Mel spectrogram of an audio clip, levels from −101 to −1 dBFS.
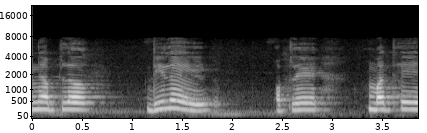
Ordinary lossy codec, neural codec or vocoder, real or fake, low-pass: none; none; real; none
